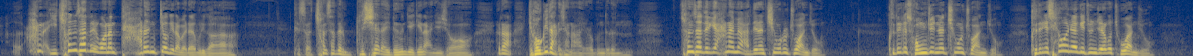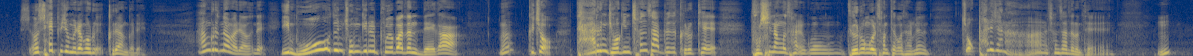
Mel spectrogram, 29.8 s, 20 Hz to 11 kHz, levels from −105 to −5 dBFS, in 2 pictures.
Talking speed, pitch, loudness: 365 characters per minute, 215 Hz, -27 LUFS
